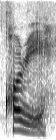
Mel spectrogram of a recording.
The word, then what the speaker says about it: Koree: laugh about it but my surname is corey and it's uh it's an akan name which means ego so it's a is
